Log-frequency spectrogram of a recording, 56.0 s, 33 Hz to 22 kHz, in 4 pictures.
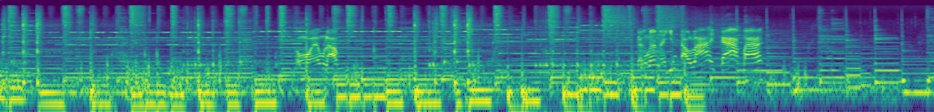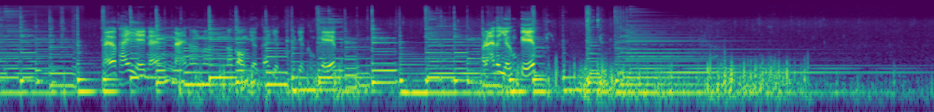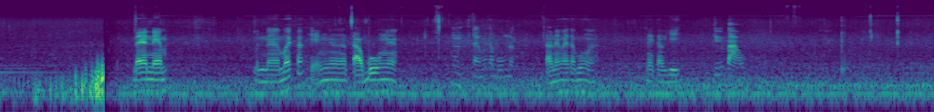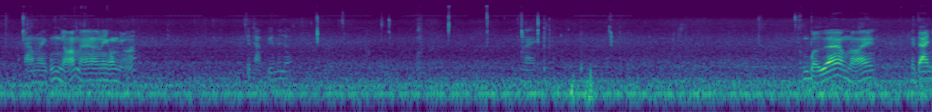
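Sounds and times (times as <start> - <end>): acoustic guitar chord strummed: 0.0 - 28.6
ship engine drone: 0.0 - 56.0
faint ticks: 46.6 - 51.5.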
